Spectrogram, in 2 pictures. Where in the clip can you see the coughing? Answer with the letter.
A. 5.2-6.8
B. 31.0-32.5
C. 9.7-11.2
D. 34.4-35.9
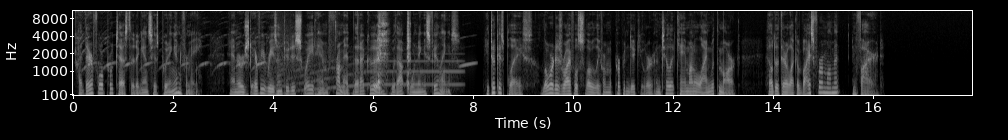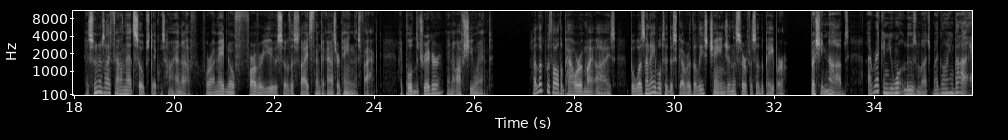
A.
